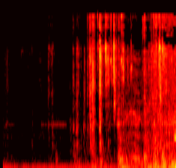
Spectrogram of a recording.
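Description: Faint low hum inside a vehicle, then a run of clicks and knocks that grow louder from about a second in.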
